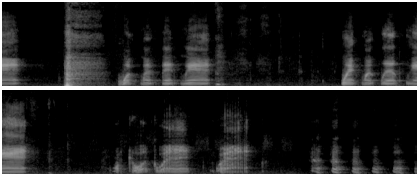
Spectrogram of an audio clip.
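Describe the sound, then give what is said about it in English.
A woman's voice makes repeated nasal quacking sounds in short bursts, imitating a mother duck to coax a duckling out of a hedge, with brief pauses between groups of calls; fairly loud. “Mum decides the thing to do is to impersonate Mum. So she starts quacking at it.”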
